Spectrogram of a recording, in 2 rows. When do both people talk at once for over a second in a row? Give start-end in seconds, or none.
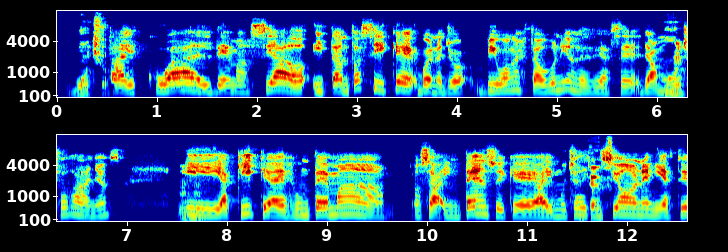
none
